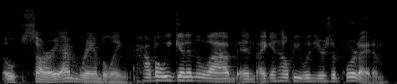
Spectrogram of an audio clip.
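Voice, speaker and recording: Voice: medium pitch, lively intonation, fast talker, dark tone, voice pushed up, close to an everyday voice. A reader voicing a nervous, earnest teenage boy inventor with an eager, apologetic manner in a fan fiction audiobook.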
